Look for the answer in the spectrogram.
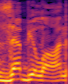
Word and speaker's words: Zebulun: Naphtali and Zebulun, that's the way they're pronounced in the Old Testament.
